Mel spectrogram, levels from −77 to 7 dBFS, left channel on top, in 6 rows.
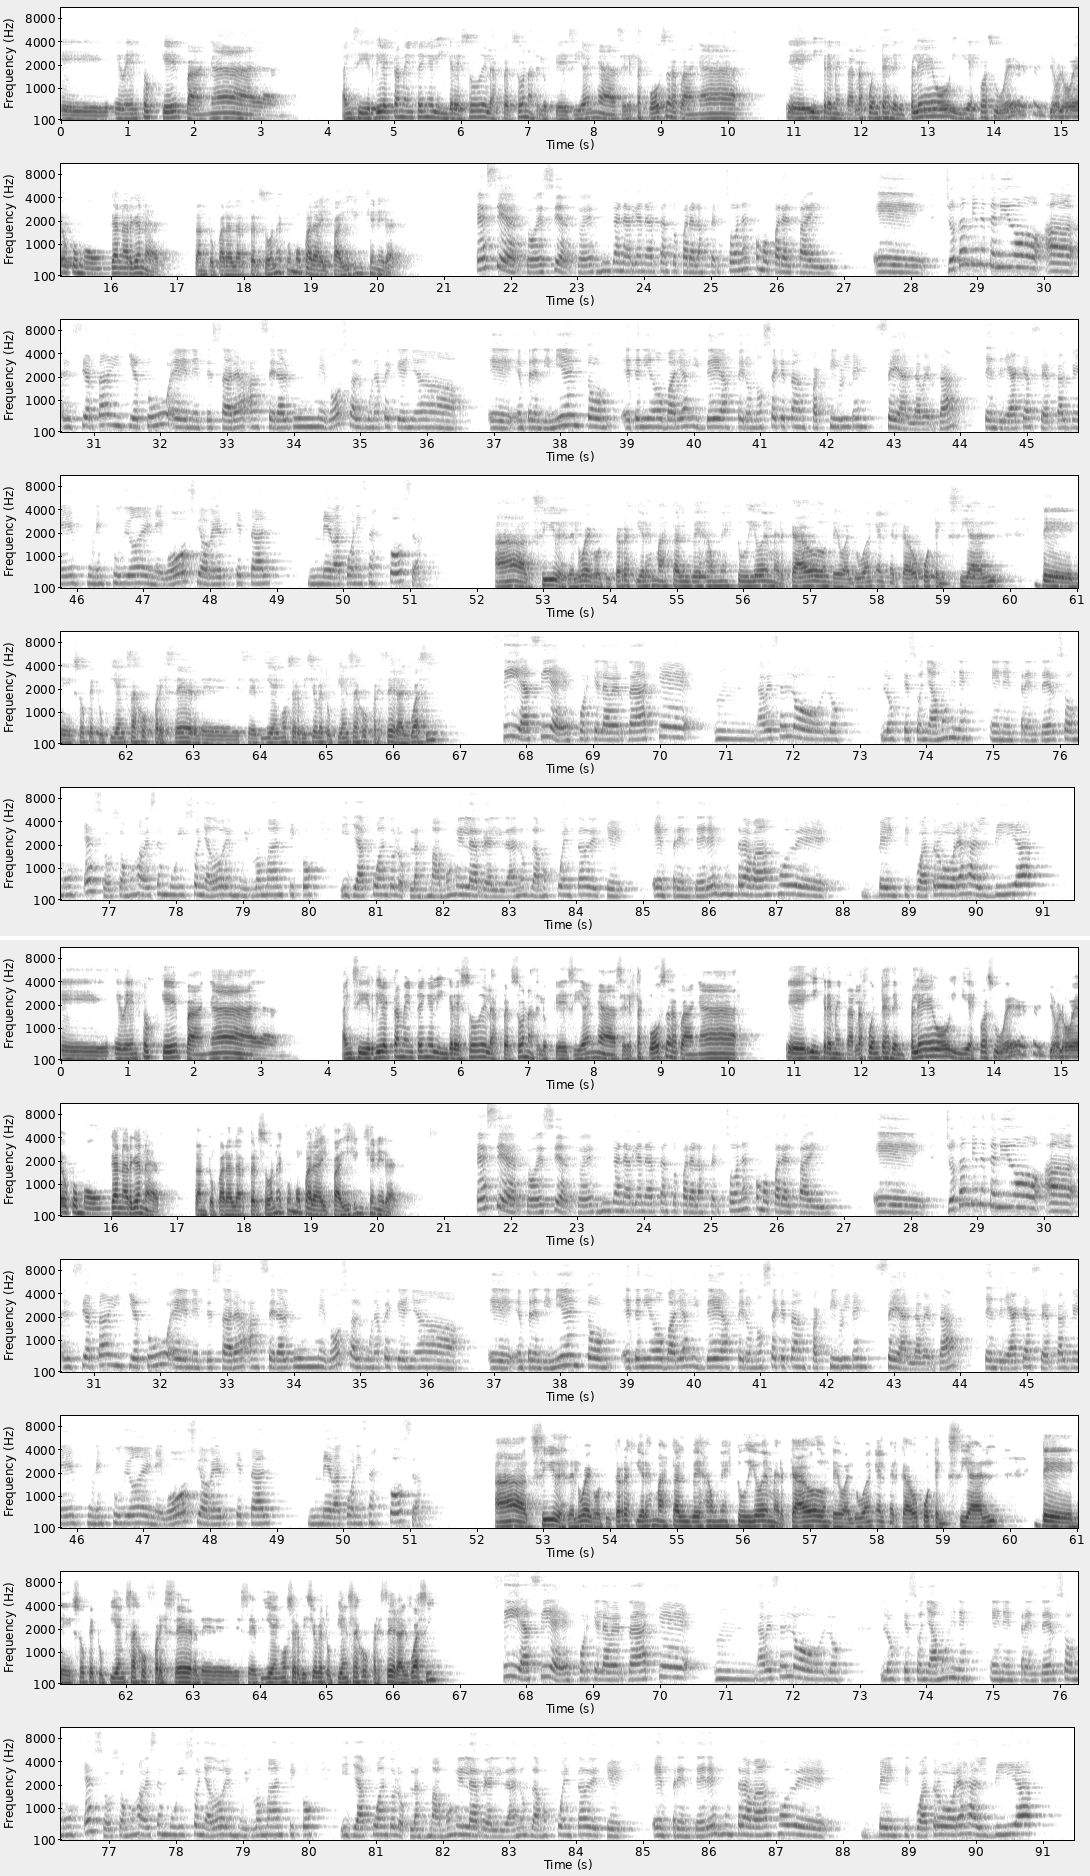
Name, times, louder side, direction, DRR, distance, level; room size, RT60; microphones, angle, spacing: voice 1, 0.0-3.2 4.2-10.2 10.9-16.7 17.3-20.3 52.3-59.8 60.4-66.7, right 6 dB, 70° right, 14 dB, 0.3 m, -23 dB
voice 2, 21.5-26.8 27.4-28.2 28.5-36.5 36.9-42.6 42.9-43.9 44.4-48.9 49.5-51.2 67.7-70.5 70.8-72.7 73.3-74.7 75.0-80.1 80.5-84.7 85.1-87.8 88.3-90.8, right 1 dB, 5° right, 6 dB, 0.7 m, -34 dB
15.0 x 5.0 x 5.3 m, 0.76 s
head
